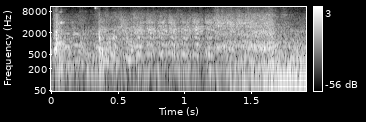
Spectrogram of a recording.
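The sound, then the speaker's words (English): The engine of an old, rust-covered truck runs as a steady, dense rumble with a broad hiss above it, holding roughly even in loudness throughout. “takes me for a ride in his rust-covered truck”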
